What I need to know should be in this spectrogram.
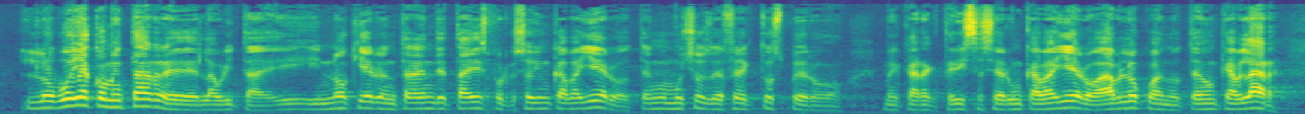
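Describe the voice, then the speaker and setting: Speaking at a very fast pace with hardly any pauses, a man uses a fairly high pitch and ordinary pitch variation. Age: 60s. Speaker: mayoral candidate, politician. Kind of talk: TV interview. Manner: emphatic, passionate.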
